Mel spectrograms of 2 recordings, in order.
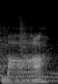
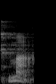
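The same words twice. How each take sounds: First: The syllable is said with a third-tone pitch. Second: The syllable is said on a high pitch. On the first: "the third tone, means horse" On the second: "first tone is high ma"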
